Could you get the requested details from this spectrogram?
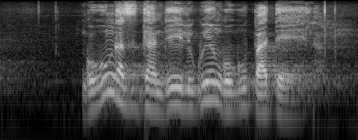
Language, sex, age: South Ndebele, male, 21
